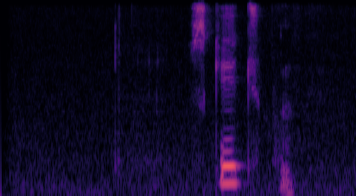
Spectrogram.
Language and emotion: Russian, neutral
